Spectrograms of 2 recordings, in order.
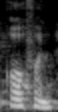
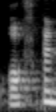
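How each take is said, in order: First: ऑफन with no t, f straight into n; correct silent t. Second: ऑफ्टन with the t sounded after f; wrong spelt-out t. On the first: Teacher giving students the correct ऑफन, no t. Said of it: "हम इसको पढ़ते हैं ऑफन". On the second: Teacher showing students the wrong ऑफ्टन with t. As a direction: say ऑफ्टन voicing the t. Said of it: "हम इसको ऑफ्टन नहीं पढ़ते". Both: Shown as a demonstration.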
